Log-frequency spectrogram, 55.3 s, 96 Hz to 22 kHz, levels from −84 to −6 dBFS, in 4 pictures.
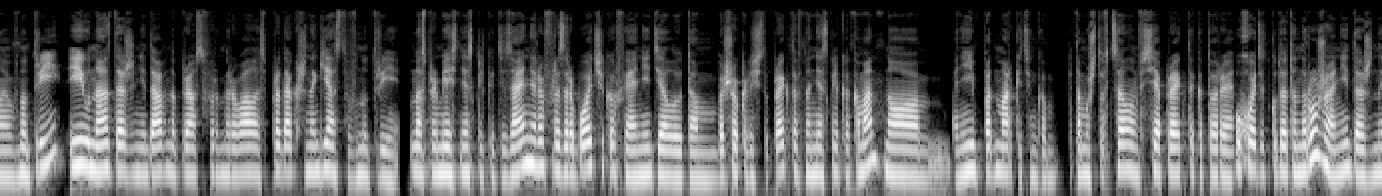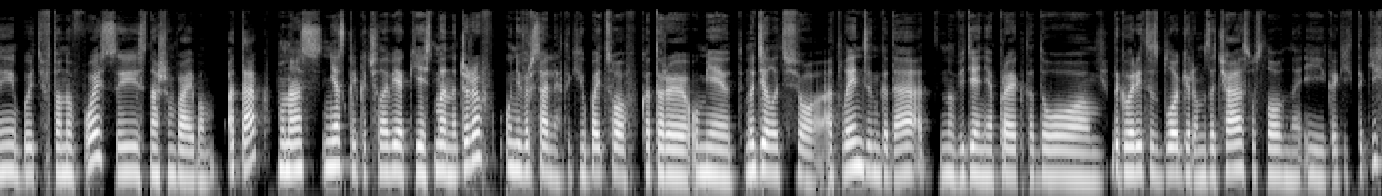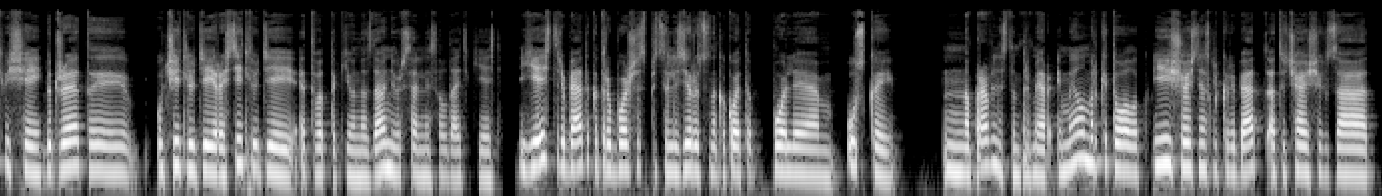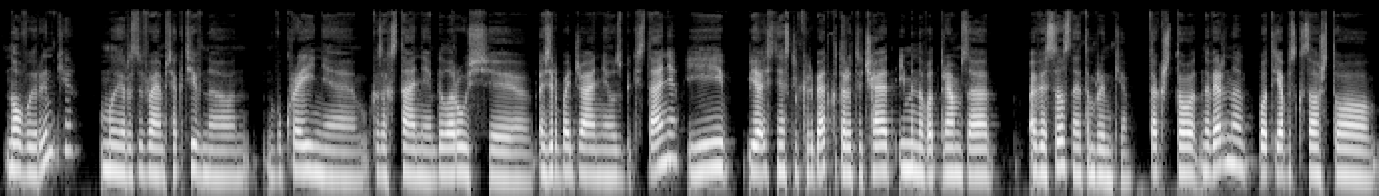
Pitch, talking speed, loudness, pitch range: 185 Hz, 165 wpm, -16 LUFS, 180-200 Hz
